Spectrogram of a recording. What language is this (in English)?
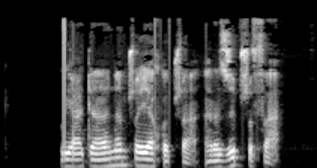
Kabardian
